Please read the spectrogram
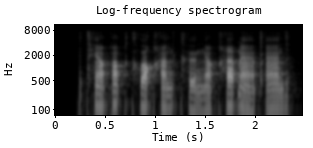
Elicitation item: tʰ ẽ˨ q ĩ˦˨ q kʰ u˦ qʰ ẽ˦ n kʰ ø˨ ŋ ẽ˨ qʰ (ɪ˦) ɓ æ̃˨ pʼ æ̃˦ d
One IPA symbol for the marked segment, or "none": i˦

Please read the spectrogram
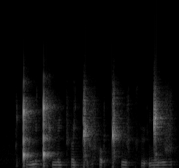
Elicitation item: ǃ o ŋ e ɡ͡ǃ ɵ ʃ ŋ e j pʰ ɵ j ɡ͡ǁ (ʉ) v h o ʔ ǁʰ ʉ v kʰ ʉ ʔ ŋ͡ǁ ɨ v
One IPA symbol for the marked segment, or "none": ʉ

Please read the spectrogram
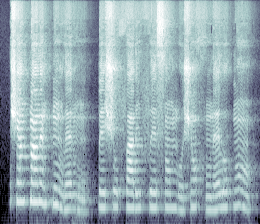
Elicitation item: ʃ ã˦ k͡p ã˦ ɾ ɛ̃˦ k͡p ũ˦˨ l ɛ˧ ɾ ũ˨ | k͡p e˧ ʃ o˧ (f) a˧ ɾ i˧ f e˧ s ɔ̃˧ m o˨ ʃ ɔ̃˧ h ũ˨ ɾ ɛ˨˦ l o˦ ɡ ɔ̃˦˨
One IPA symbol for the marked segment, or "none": f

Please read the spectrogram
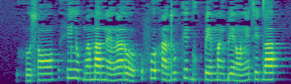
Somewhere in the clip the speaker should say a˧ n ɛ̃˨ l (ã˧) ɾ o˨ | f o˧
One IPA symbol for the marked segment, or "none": ã˧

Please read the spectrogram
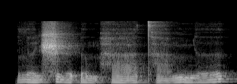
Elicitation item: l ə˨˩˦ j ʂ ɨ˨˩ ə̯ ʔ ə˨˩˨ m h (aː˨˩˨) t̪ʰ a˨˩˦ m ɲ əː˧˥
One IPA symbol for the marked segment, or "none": aː˨˩˨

